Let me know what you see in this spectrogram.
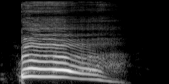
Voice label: "bruh"

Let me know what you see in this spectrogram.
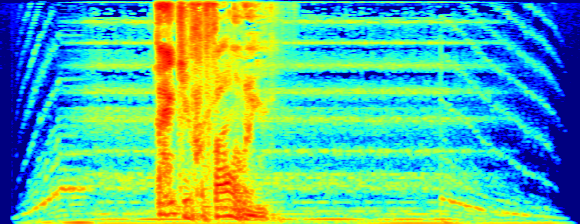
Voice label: thanks for following male spark grateful

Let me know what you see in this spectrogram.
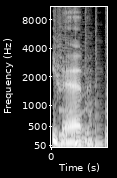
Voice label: disappointed

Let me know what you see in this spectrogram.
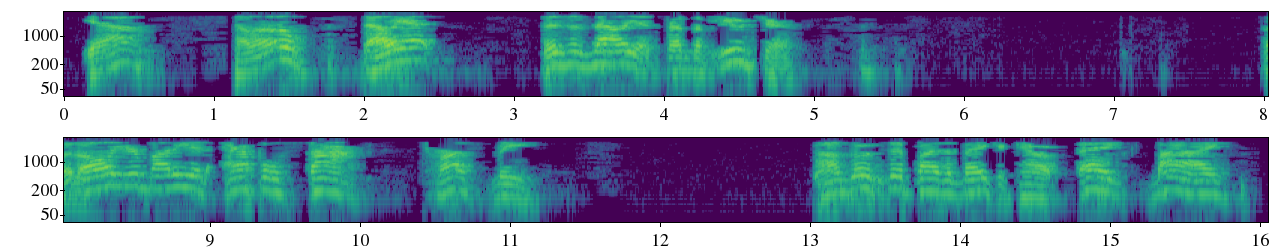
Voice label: voicemail

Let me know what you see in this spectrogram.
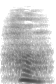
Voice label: huh normal

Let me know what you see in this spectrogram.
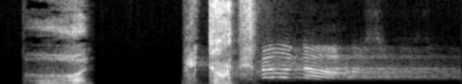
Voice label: throw voice

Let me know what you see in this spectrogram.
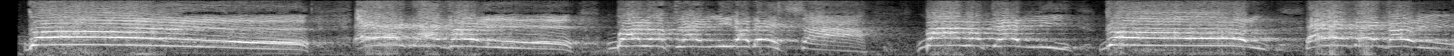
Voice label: crazy Italian commentator; ac milan mario balotelli

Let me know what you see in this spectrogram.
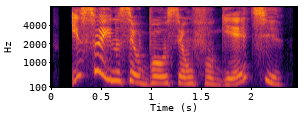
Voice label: voice portugues brasileiro brazilian portuguese; tristana; league of legends

